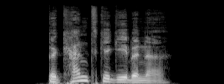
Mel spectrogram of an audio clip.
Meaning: inflection of bekanntgegeben: 1. strong/mixed nominative/accusative feminine singular 2. strong nominative/accusative plural 3. weak nominative all-gender singular
- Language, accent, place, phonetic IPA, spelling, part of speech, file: German, Germany, Berlin, [bəˈkantɡəˌɡeːbənə], bekanntgegebene, adjective, De-bekanntgegebene.ogg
